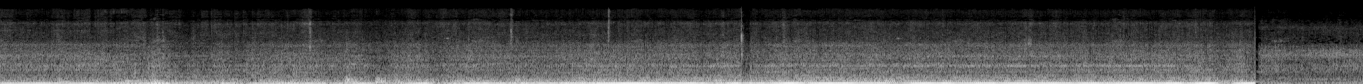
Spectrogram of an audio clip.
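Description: A vehicle engine rumbles loudly and steadily up close.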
